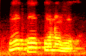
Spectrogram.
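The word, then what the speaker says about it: Ho'oponopono: விட்டுவிடக்கூடாது என்று நினைத்த ஒரு கருத்து, ஓப்போ போனா சரியாக ப்ரொனவுன்ஸ் பண்ண வேண்டியது நினைக்கிறேன். OHOOPONO ஓப்போ போனா இதை ஒரு ஆவாலியன் கான்செப்ட் என்று கூறுகிறார்கள்.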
